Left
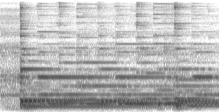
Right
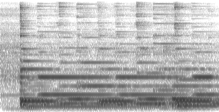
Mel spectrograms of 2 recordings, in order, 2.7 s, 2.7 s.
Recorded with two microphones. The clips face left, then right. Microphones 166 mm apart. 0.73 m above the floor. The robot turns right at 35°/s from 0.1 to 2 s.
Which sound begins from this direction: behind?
A guitar, at 0.2 s.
